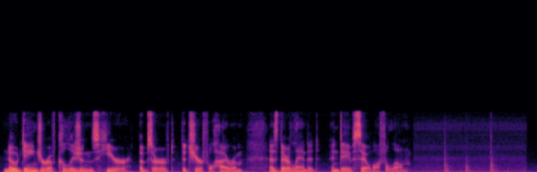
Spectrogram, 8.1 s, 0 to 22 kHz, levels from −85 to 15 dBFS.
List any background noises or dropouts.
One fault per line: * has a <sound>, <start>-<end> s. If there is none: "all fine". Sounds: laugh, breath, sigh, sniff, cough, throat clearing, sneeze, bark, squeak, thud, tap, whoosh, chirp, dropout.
* has a thud, 6.7-7.7 s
